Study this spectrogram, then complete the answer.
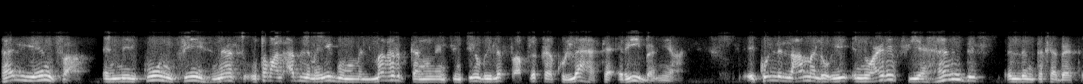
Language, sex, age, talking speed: Arabic, male, 50-69, 150 wpm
